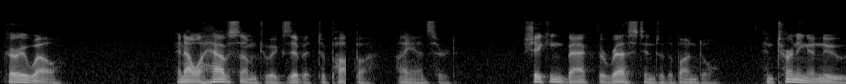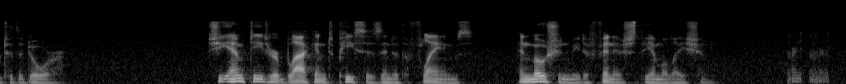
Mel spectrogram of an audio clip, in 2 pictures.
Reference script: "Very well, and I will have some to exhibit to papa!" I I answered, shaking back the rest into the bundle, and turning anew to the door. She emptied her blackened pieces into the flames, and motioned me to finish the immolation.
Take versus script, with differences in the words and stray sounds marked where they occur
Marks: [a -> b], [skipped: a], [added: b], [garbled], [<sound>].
"Very well, and I will have some to exhibit to papa!" [dropout] I [skipped: I] answered, shaking back the rest into the bundle, and turning anew to the door. She emptied her blackened pieces into the flames, and motioned me to finish the immolation. [laugh]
